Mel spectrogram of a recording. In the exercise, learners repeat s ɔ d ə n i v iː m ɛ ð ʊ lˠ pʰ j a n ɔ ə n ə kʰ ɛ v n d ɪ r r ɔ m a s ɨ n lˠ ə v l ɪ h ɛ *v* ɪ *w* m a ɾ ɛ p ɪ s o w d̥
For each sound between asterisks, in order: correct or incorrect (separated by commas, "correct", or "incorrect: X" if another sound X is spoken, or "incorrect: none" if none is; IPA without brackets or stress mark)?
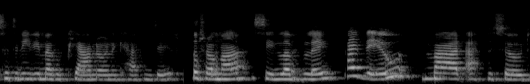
incorrect: ð, correct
